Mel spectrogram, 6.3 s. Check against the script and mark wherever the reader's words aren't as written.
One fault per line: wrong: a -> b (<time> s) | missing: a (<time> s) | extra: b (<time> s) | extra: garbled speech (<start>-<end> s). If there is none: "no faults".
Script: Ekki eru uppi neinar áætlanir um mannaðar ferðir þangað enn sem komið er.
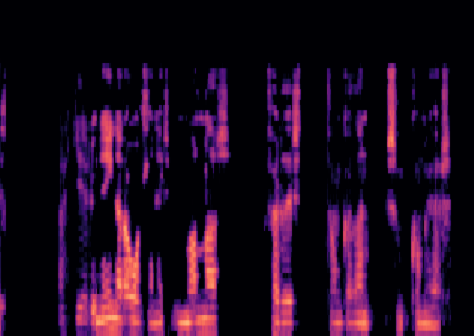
missing: uppi (1.3 s)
